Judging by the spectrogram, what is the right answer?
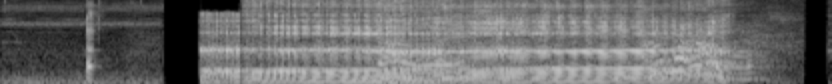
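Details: Adult woman (mom) burping hard, from a compilation: one long, loud, drawn-out belch lasting over three seconds, preceded by a brief click; a forceful burp.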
